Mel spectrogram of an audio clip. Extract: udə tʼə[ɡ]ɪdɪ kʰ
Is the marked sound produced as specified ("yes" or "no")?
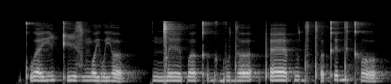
no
